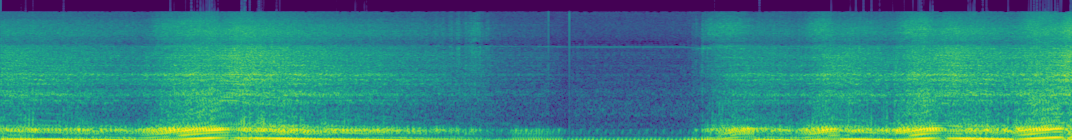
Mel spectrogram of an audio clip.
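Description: A car engine revs hard and repeatedly close by, its exhaust roaring and crackling.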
